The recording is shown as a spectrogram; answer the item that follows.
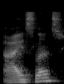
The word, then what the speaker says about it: islands: Okay, so remember we say isla se pronuncia island, so you don't pronounce the S, right? We say no islands, ni islands, you would say islands.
